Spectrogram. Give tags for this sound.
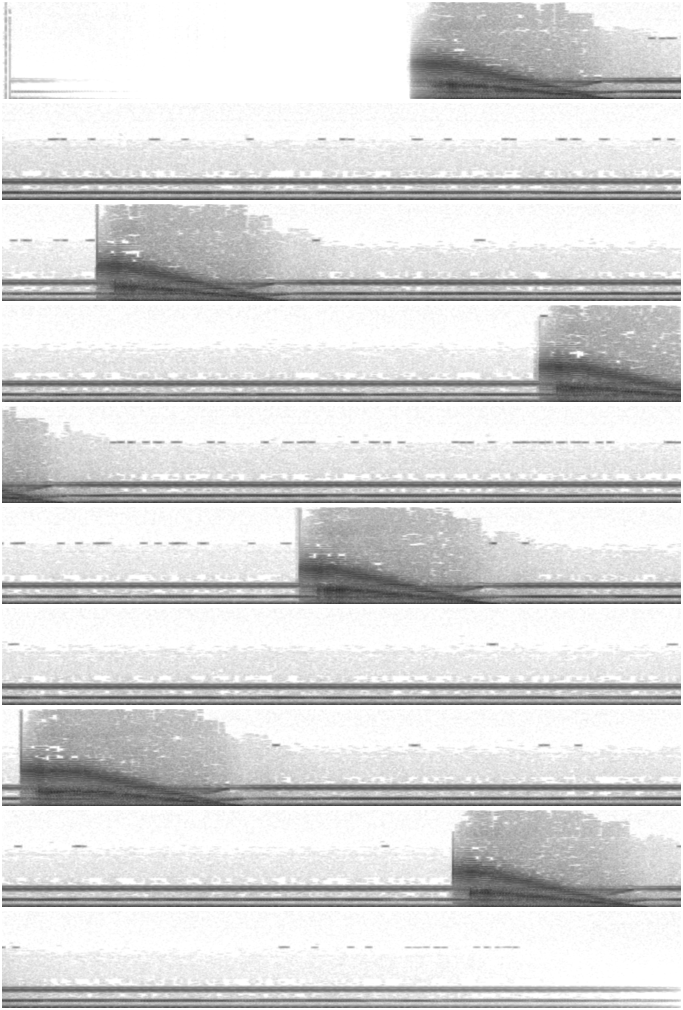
machines; Noise; Rhythmic; Synthetic; weird

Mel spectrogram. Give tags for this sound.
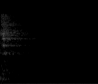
clap; echo; hit; reverb; snap

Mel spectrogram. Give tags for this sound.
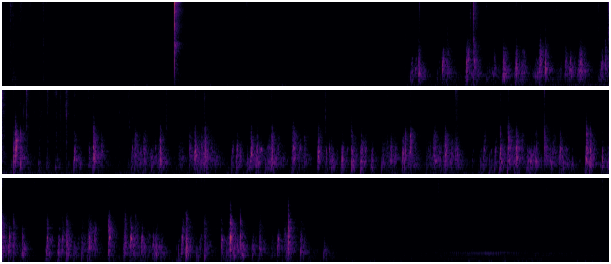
floppy; plastic; raw

